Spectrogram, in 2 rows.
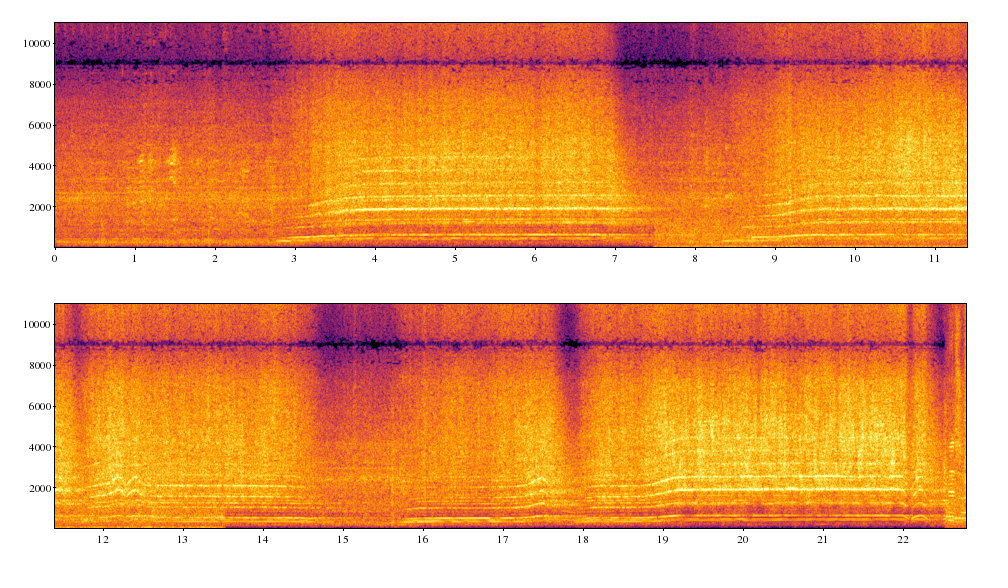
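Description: Climax steam locomotive No. 9 at Cass Scenic Railroad, a geared logging engine, sounds long sustained multi-tone whistle blasts over a steady steam hiss, loud and close, with a deep rumbling burst partway through.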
